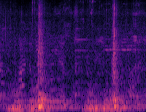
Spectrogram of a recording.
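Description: Massed long drums beaten together in a steady dance rhythm: a dense rolling low beat, with a sharp accented stroke about once a second.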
